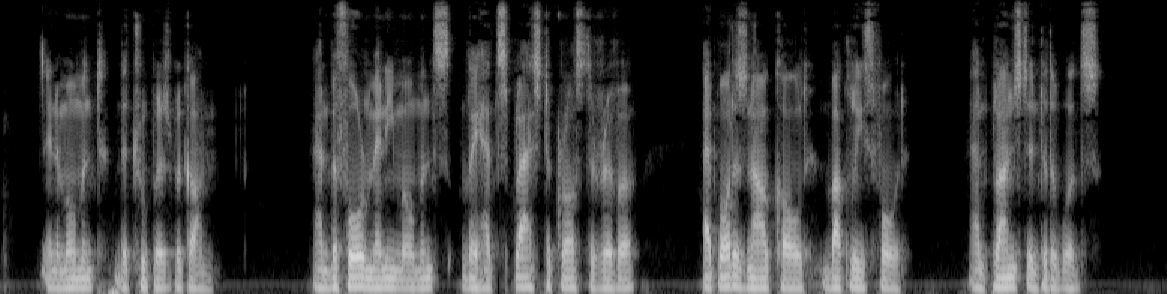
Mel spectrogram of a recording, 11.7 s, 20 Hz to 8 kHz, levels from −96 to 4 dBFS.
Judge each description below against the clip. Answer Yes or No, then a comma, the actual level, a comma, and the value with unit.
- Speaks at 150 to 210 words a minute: No, average, 140 wpm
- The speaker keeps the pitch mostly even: Yes, narrow, 1.5 semitones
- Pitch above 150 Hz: No, very low, 90 Hz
